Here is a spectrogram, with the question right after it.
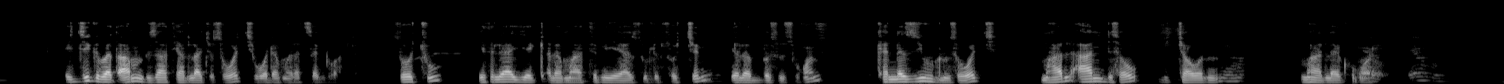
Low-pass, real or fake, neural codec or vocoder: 7.2 kHz; real; none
